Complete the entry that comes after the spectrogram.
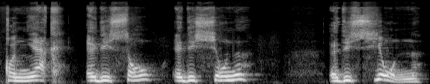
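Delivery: mock French accent, edition said ee-dee-see-on. Shown as a demonstration. Host trying out cognac edition, mock French accent. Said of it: "saying English words in a French fucking accent".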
